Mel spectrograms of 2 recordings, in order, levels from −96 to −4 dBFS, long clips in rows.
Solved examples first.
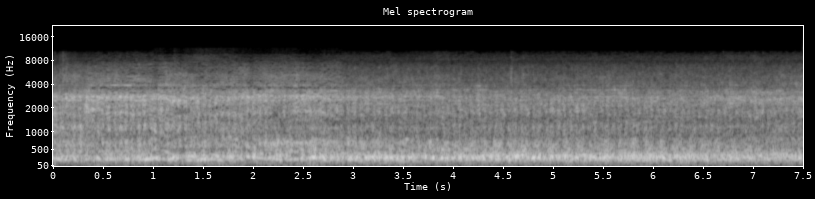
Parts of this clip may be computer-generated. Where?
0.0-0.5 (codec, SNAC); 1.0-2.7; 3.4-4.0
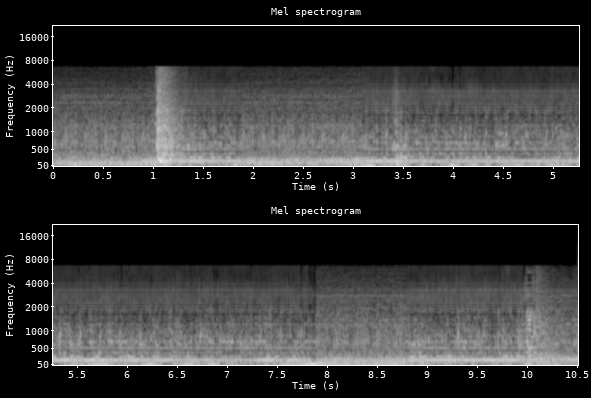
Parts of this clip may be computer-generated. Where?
1.3-1.9 (vocoder, BigVGAN v2); 3.1-7.9; 8.8-10.1

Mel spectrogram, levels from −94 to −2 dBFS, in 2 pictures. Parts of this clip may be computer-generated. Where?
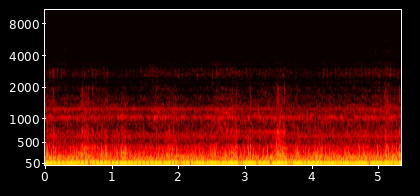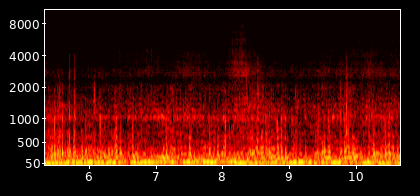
6.0-10.7 (vocoder, BigVGAN v2)

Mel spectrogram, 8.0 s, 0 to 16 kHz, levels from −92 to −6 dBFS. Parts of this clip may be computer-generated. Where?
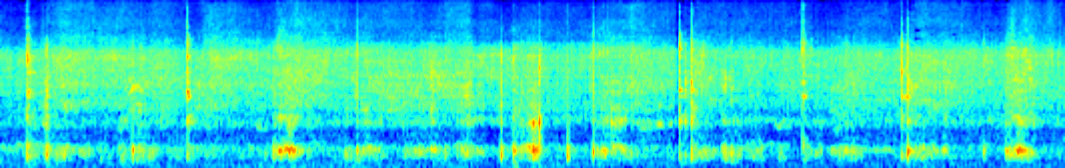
2.6-4.8 (codec, SNAC)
